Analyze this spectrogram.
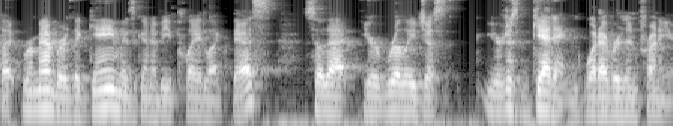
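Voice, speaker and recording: Medium in pitch, a man speaks at a moderate pace in a normal speaking voice with fairly even intonation. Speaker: game development workshop instructor. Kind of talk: live-streamed tutorial. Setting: live online stream. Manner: casual, many filler words.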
